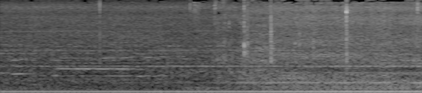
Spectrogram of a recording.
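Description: Steady low hum of refrigerated drink coolers, with a few faint clicks in the second half.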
